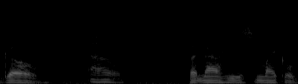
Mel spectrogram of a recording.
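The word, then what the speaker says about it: Gough: His name is Michael Gauch, I think. No, I think it's pronounced Michael Go.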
